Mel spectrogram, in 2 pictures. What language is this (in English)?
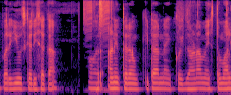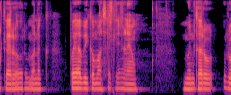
Mewari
